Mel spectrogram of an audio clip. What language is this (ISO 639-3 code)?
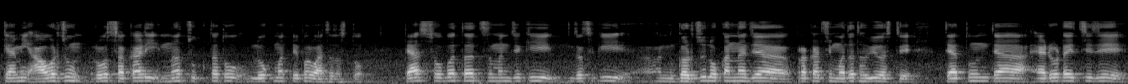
mar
